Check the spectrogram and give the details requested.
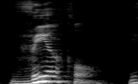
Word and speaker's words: vehicle: 이것은 vehicle이 되는 거예요.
